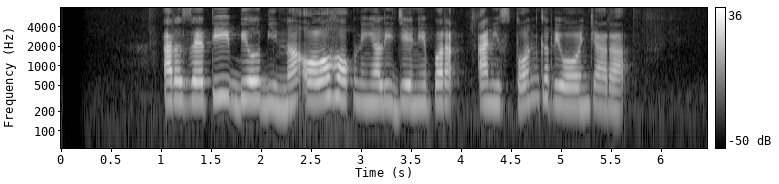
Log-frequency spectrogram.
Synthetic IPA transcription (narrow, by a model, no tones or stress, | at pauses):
ʔarzɛt̪ibilbinaʔɔlɔɦɔk̚niŋalid͡ʒɛnipər | ʔanist̪ɔnkɨrdiwawaɲt͡ʃaɾa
